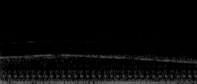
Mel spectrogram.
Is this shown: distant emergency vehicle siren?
yes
